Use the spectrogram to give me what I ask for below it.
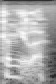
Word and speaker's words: Kamila: And just so you know too, my name is pronounced Camila.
